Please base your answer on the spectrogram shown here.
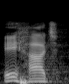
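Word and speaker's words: אחד: Essa palavra hebraica, uma só, vem do hebraico errad, se escreve echad, com CH mesmo de mudo, mas pronuncia errado.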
